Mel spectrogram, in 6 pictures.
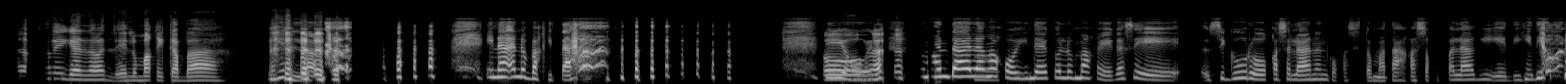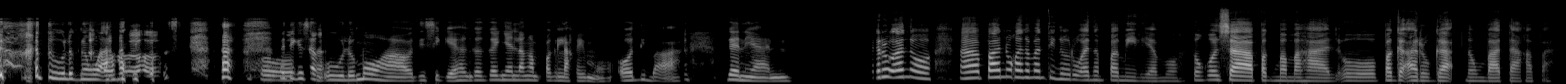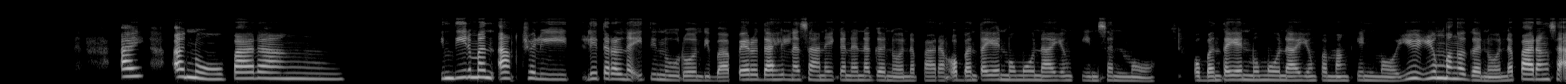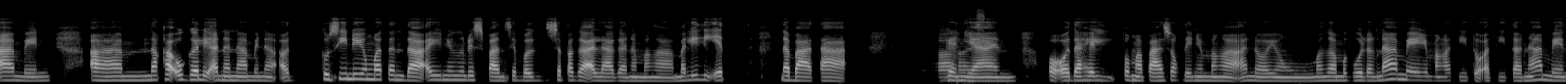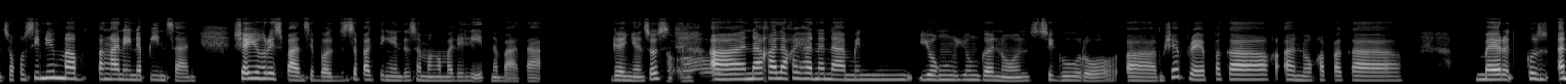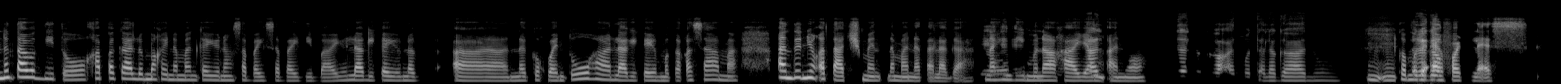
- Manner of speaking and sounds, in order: laugh; chuckle; laughing while speaking: "'Di hindi ako nakakatulog ng maayos"; chuckle; "itinuro" said as "itinuron"; other background noise
- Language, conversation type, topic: Filipino, podcast, Ano ang unang alaala mo tungkol sa pamilya noong bata ka?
